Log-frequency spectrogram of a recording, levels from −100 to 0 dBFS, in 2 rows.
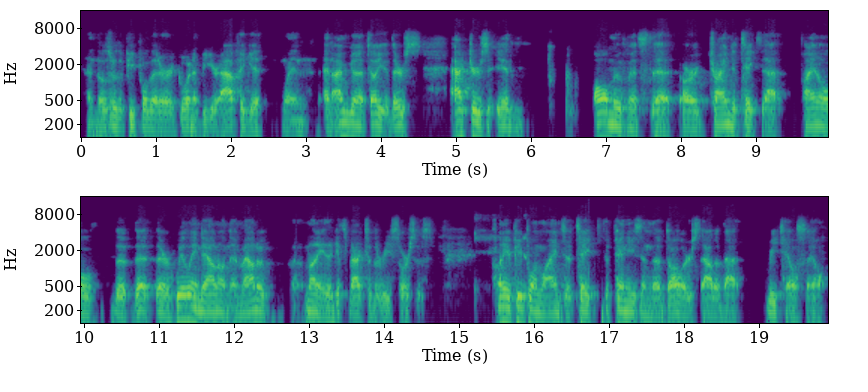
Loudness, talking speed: -27 LUFS, 195 wpm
